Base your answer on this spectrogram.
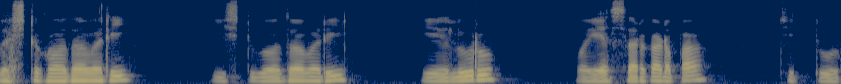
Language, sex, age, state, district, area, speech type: Telugu, male, 18-30, Andhra Pradesh, West Godavari, rural, spontaneous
